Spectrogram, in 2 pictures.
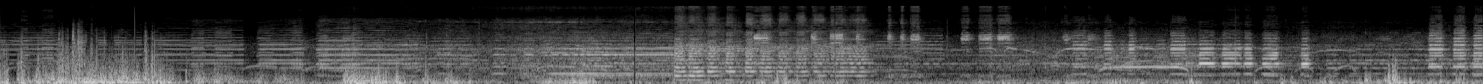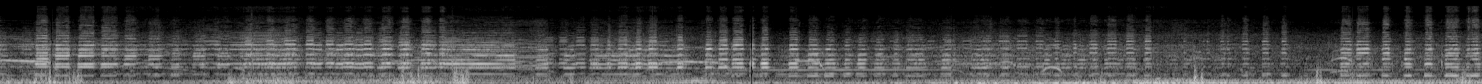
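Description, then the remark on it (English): A trucker convoy in Canada, heading across the country to Ottawa, rolls by, blasting their horns in a loud, overlapping chorus of long, sustained toots that continues almost without pause, with engine rumble and some voices mixed underneath. “Is there still more trucks?”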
